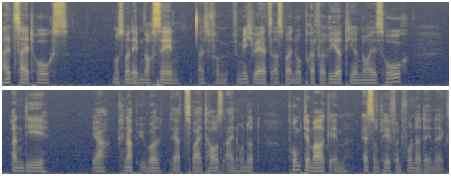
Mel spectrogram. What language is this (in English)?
German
